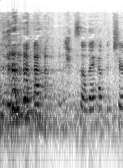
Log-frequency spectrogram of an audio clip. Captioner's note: laughter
